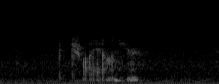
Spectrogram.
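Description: A woman's voice briefly whispering a few words under her breath, about half a second in and lasting under a second, over quiet room tone.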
